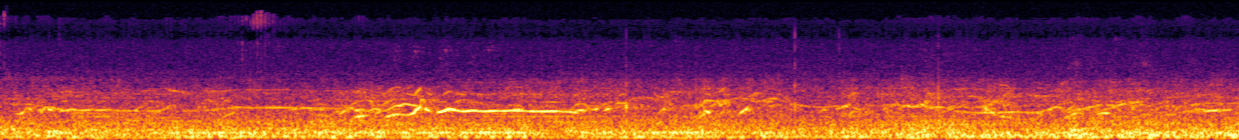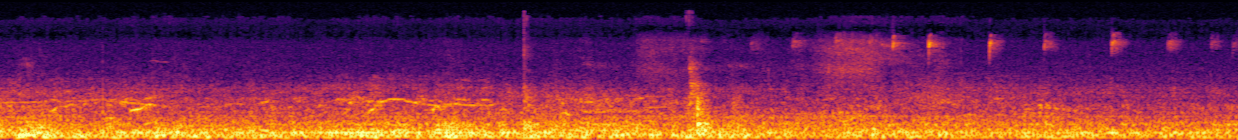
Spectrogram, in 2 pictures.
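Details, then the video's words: A pack of coyotes running through a neighborhood in the morning, giving faint, wavering high howls and yips that rise and fall in overlapping strands, over a steady low background rumble. "The sound of Coyotes waking up and on the move this morning"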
